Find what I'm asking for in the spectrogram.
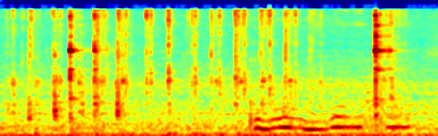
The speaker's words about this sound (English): I'll cut some fruit too. And make it all pretty.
